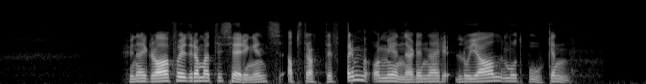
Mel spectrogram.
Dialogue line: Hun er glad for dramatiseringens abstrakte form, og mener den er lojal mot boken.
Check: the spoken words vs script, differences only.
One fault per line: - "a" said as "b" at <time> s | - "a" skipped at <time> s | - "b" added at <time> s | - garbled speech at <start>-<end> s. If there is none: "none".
none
